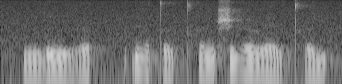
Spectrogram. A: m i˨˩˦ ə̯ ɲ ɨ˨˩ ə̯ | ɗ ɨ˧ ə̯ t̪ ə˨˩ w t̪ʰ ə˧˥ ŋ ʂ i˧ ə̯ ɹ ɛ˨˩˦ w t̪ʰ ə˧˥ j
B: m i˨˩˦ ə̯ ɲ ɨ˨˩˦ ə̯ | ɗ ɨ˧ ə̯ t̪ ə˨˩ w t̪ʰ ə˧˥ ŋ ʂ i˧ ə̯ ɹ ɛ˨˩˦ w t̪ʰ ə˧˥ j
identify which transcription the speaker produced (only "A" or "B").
B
